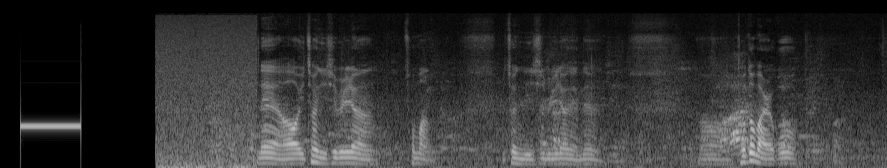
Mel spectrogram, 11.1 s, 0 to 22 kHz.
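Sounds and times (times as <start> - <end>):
tv static hiss: 2.0 - 3.5.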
